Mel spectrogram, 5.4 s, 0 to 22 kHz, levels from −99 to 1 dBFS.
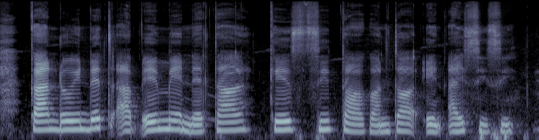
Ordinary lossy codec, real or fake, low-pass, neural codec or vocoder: none; fake; none; vocoder, 44.1 kHz, 128 mel bands every 256 samples, BigVGAN v2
